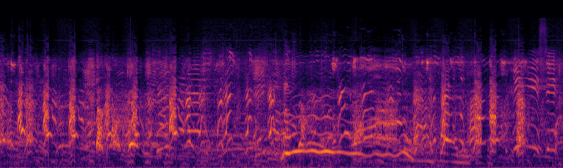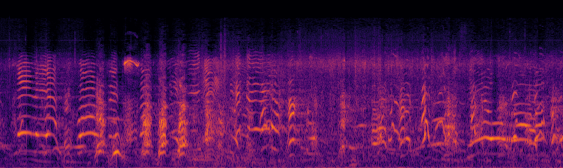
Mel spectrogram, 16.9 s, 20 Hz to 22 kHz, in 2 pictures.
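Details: Alaskan malamute teams at a sled race start line, Metsäkartano Sprint, 4 March 2012; a steady din of many dogs barking, yelping and howling together, with human voices mixed in.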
